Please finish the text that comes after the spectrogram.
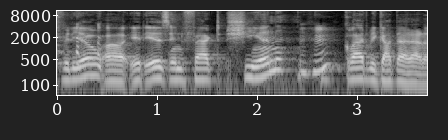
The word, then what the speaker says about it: SHEIN: And by the way, it's not pronounced Shine or Sheen or any of those things that I thought it was before doing the research for this video. It is, in fact, Shein.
